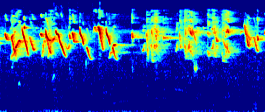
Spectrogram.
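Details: Quick, sharp high tweets from saffron finch, a fast rattling chain of slurred chirps followed by fuzzier notes, over a faint low hum.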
